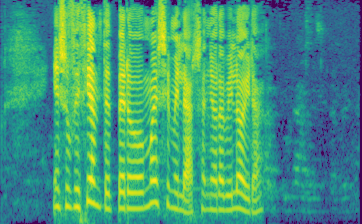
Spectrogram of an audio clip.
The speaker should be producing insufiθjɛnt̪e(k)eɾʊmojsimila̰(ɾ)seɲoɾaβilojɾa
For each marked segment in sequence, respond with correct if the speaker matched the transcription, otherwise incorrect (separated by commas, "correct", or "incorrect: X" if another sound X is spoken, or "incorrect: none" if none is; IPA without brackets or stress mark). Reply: incorrect: p, correct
